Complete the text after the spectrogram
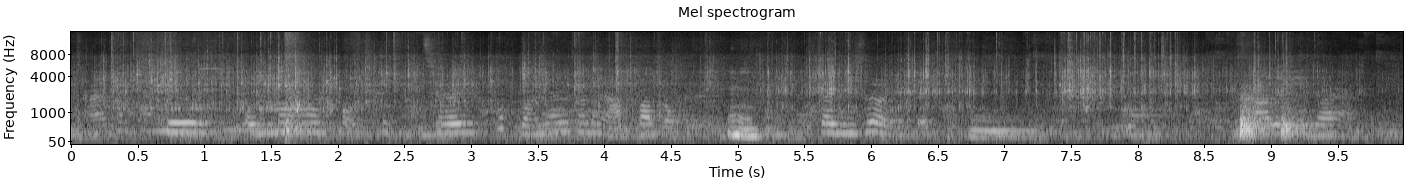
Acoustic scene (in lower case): cafe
